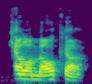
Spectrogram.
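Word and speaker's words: Kalamalka: was just the one that's great love lake kalamata did i pronounce that right calamelca it's um it's in vernon right it's in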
